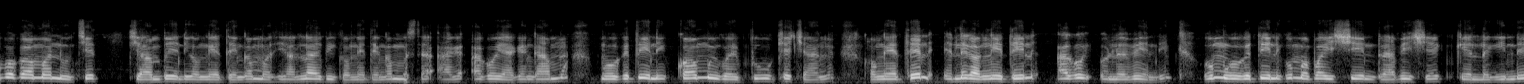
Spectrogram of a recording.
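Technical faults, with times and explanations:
3.99–4.05 s and 7.73–7.79 s, short concealed packet loss: about 40 ms of the stream arrived too late to decode each time, so the receiver extended the preceding sound for roughly 35 to 39 ms and blended back, heard as a brief smear or wobble where a short sound can disappear.
4.03–4.05 s, 7.77–7.83 s, 11.33–11.67 s and 13.93–14.07 s, lost packet rebuilt from error correction: lost frames were replaced by the lower-quality backup copies carried in the following packets, so there is no gap. The rebuilt stretches last 20, 40, 180 and 80 ms and sound rougher and noisier than the surrounding Opus-coded speech, which is limited to 8 kHz.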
